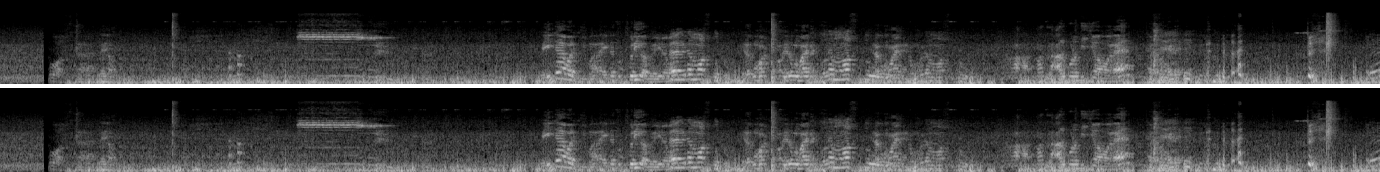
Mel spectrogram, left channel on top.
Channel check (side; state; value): both; identical; correlation 1.00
